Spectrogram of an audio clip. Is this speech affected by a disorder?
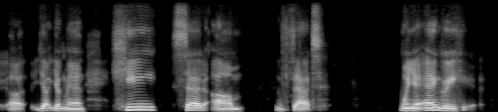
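Yes: stuttering; here repeated sounds, prolonged sounds, blocks.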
